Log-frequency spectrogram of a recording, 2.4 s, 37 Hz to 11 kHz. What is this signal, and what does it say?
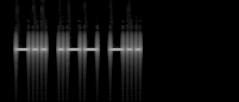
Morse code, heard as a keyed tone, about 28 wpm, 700 Hz. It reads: DWD
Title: Three Challenging Letter-Number Combinations 28wpm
